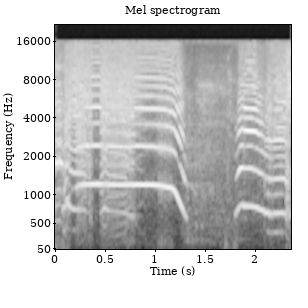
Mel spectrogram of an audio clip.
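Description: Riders screaming while flung on a slingshot (reverse-bungee) amusement ride: one long high scream held on a single pitch, which breaks off and slides down about a second in, then another yell starts near the end.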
